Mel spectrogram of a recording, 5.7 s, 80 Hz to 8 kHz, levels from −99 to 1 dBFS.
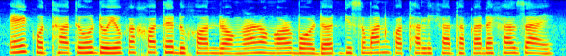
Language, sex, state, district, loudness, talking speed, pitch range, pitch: Assamese, female, Assam, Kamrup Metropolitan, -14 LUFS, 135 wpm, 250-270 Hz, 260 Hz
